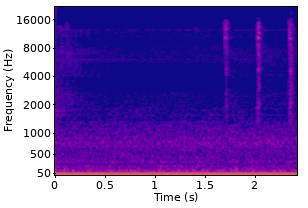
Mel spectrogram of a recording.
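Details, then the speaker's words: 2018–2019 Honda Odyssey: rhythmic triplet of sharp clicks through the audio speakers over low cabin rumble, suspected from the rear control unit (RCU). "Customer states clicking noise on the inside through the audio system speakers."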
